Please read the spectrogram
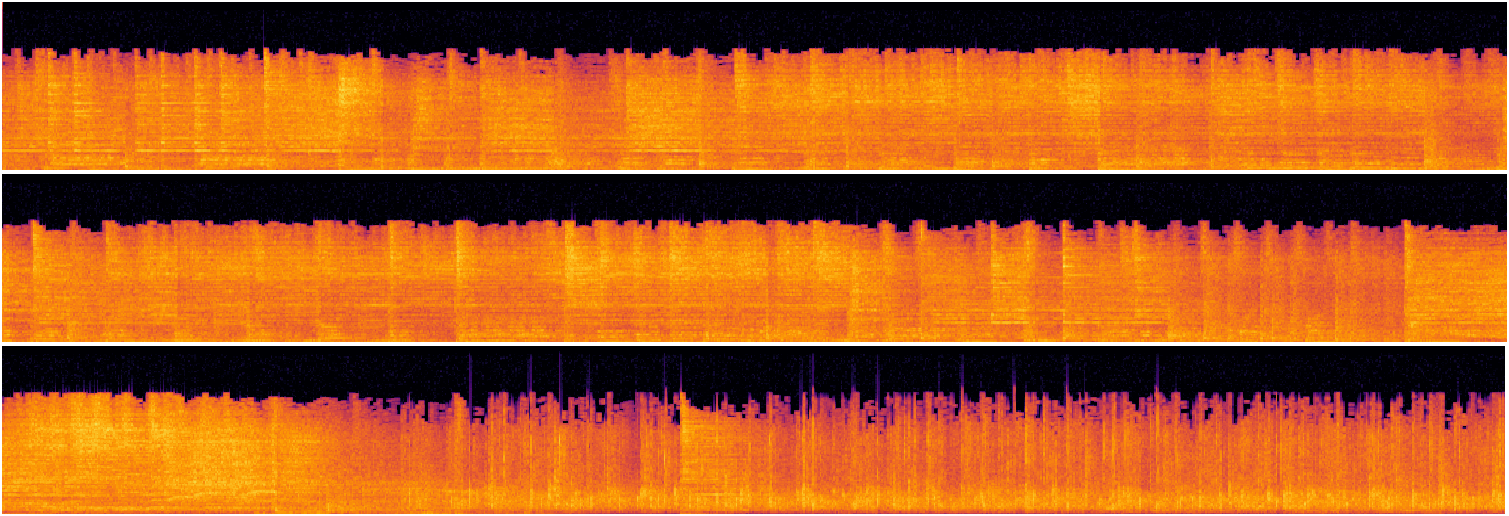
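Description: Live gospel trio of keyboards, hollow-body electric guitar and drum kit playing the closing passage of the tune; the music winds down about twenty seconds in, and audience applause follows.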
